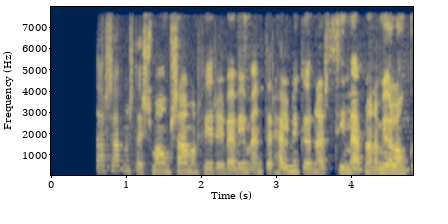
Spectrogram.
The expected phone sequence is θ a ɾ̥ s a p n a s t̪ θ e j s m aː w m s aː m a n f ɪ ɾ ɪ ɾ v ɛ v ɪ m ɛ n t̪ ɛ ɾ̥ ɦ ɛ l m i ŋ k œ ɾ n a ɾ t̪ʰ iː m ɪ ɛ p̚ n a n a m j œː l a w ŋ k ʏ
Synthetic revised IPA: θ a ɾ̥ s a p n a s t̪ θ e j s m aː w m s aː m a n f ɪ ɾ ɪ ɾ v ɛ v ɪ m ɛ n t̪ ɛ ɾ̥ ɦ ɛ l m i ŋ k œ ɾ n a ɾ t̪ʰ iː m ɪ ɛ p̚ n a n a m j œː l a w ŋ k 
